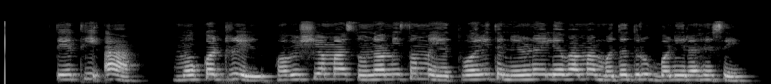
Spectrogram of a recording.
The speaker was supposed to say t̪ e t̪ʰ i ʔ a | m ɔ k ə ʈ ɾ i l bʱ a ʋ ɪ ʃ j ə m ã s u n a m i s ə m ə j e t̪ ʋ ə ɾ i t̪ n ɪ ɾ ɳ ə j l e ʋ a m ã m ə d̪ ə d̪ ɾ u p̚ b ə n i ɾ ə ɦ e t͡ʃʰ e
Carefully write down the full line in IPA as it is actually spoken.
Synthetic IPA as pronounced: t̪ e t̪ʰ i ʔ a | m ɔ k ə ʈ ɾ i l bʱ ə ʋ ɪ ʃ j ə m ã s u n a m i s ə m ə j e t̪ ʋ ə ɾ i t̪ n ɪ ɾ ɳ ə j l e ʋ a m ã m ə d̪ ə d̪ ɾ u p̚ b ə n i ɾ ə ɦ e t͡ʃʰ e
